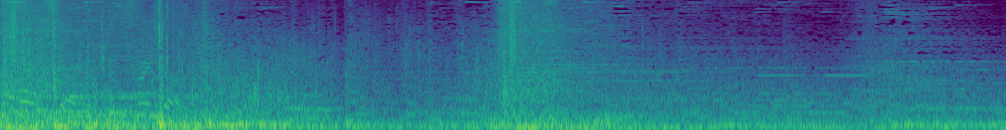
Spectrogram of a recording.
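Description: A dense, roaring blast from the Confringo fire spell in the Hogwarts Legacy video game, with rumbling explosions and crackling impacts rolling continuously and loudly through the whole stretch.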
